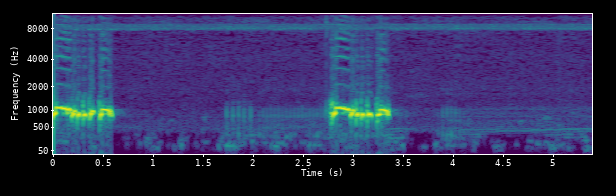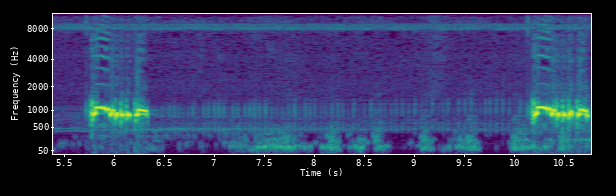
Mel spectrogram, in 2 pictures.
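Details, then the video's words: Local zebra dove singing its "kung" style song, used to prompt other birds to sing: short rolling cooing phrases with a rapid bubbling pulse, about half a second each, repeated roughly every three seconds, with faint low rumbling noises between them. "Perkutut Lokal Suara Kung, Cocok Untuk Pancingan"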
